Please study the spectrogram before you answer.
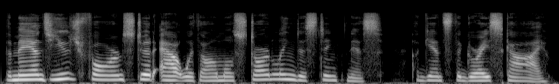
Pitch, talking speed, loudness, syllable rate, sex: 195 Hz, 150 wpm, -18 LUFS, 3.8 syllables/s, female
